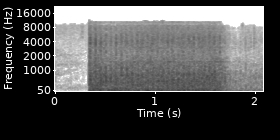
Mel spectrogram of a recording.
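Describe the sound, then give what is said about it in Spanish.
A helicopter, used by Arizona authorities to reach remote desert areas and carry water for wild animals, roars in suddenly and loud, its dense rotor noise holding steady for over a second before dropping away to a quieter hum. “Por eso, con helicópteros para llegar a zonas remotas y también con camiones cisterna, en las últimas cinco semanas las autoridades de Arizona han transportado más de mil litros de agua a 3.000 depósitos”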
